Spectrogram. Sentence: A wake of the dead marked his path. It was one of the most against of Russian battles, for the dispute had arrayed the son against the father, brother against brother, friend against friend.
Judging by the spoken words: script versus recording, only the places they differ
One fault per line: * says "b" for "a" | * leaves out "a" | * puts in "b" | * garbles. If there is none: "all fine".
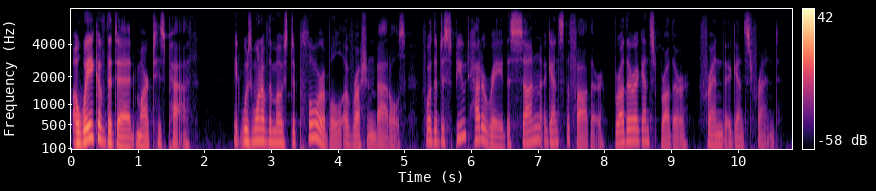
* says "deplorable" for "against"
